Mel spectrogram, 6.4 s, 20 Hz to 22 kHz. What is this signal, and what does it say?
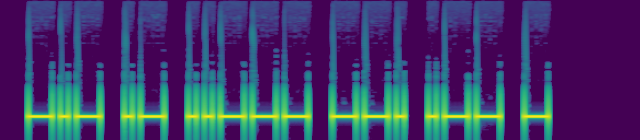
Morse code, heard as a keyed tone, about 15 wpm, 700 Hz. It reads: KA2GWT
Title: USA Call Signs Repeated 2x 15wpm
